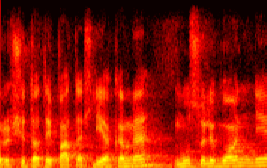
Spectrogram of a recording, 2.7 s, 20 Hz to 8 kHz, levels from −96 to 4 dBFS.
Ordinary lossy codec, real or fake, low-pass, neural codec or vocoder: Opus, 24 kbps; fake; 7.2 kHz; vocoder, 24 kHz, 100 mel bands, Vocos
